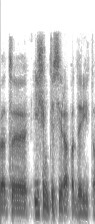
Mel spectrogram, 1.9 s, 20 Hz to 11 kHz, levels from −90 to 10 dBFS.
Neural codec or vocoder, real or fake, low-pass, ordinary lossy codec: none; real; 7.2 kHz; AAC, 32 kbps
